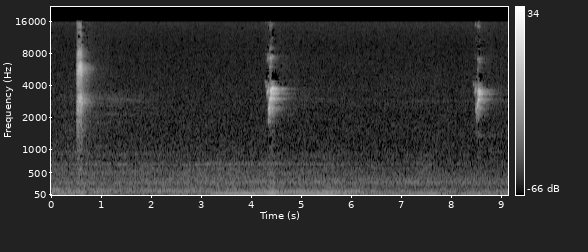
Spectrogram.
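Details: A pet budgerigar gives short, bright, high chirps spaced about four seconds apart against a quiet background.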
